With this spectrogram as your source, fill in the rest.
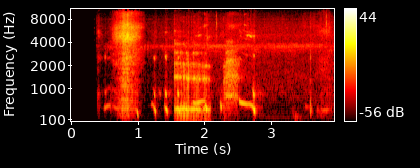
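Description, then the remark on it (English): A person imitates a dog with a few rough, throaty bark-like yelps, fairly loud, one drawn out and gravelly, followed by quieter short vocal sounds; barking at another dog while in traffic on Marco Polo. “But remember when I was in traffic the other day with you and we were on Marco Polo and I was barking at that other dog? Woo, woo, woo.”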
